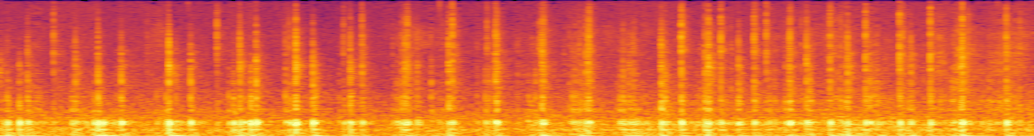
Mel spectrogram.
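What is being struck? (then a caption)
Laminate tabletop tapped and scratched with long fingernails. Long pink acrylic nails on both hands tap and scratch a flat, solid white glossy laminate tabletop, with the pace shifting between slow and fast. Sharp, bright clicks land in quick, uneven bursts over a scratchy, scurrying texture and a steady low-mid hum. Each tap dies away almost at once.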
